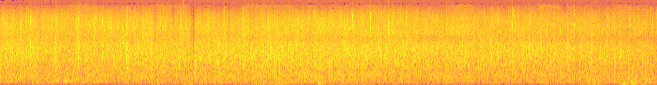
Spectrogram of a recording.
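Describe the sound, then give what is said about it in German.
Steady, dense applause from a large audience fills a hall as the festival speaker Fritz von Unruh gets up again, loud and continuous for the whole stretch with no voices breaking through. “Der Beifall rauscht auf.”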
